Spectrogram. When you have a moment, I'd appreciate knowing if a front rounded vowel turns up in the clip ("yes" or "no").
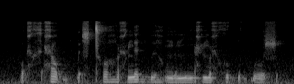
yes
